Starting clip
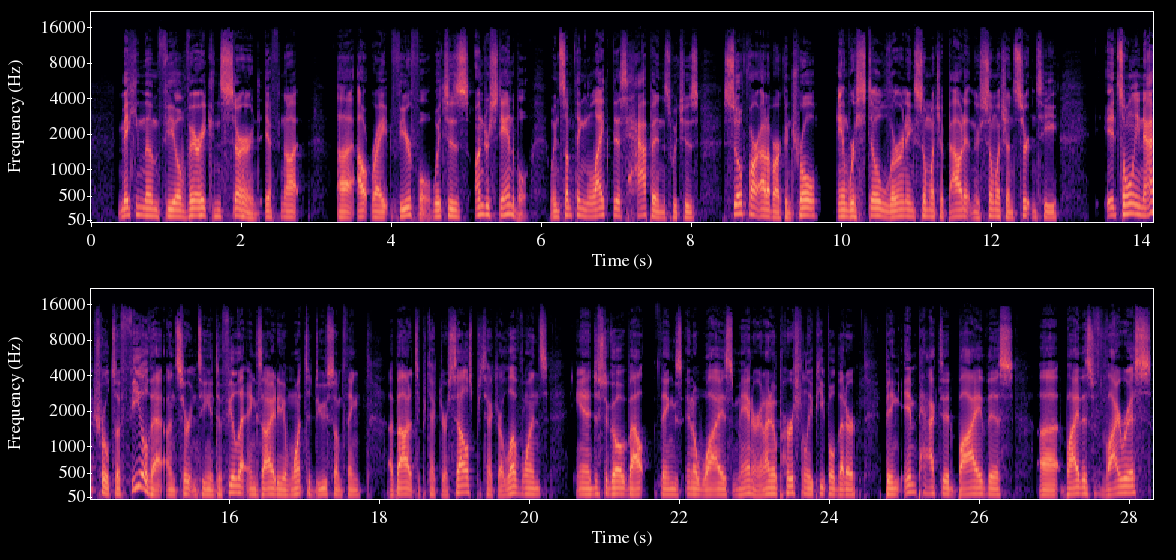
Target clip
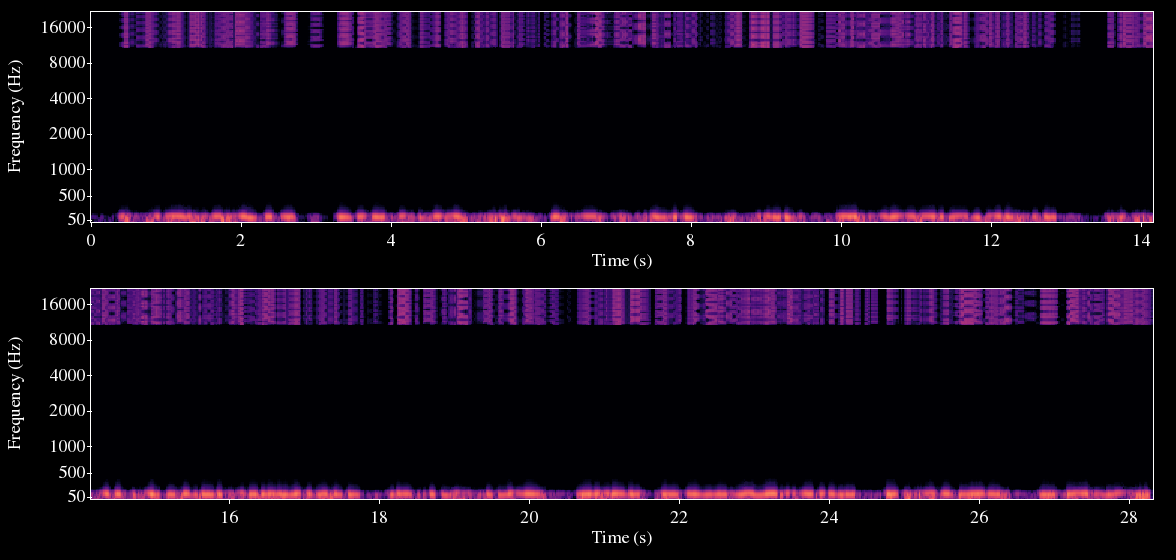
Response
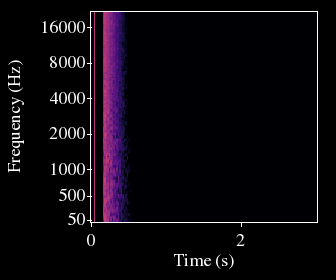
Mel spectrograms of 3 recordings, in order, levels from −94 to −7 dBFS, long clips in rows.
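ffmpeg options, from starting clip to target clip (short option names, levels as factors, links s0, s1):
-filter_complex "[0:a]asplit=2[s0][s1];[s1]adelay=340,highpass=300,lowpass=3400,asoftclip=type=hard:threshold=0.0944,volume=0.398[s2];[s0][s2]amix=inputs=2:normalize=0,acrusher=samples=16:mix=1:aa=0.000001:lfo=1:lforange=9.6:lforate=0.25,afftfilt=real='re*(1-between(b*sr/4096,120,11000))':imag='im*(1-between(b*sr/4096,120,11000))':win_size=4096:overlap=0.75,volume=1.12"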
